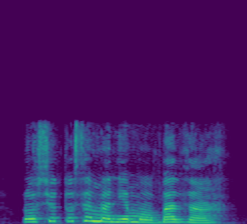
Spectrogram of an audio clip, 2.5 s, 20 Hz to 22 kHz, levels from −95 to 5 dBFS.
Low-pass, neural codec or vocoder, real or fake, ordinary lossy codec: 9.9 kHz; vocoder, 22.05 kHz, 80 mel bands, Vocos; fake; none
